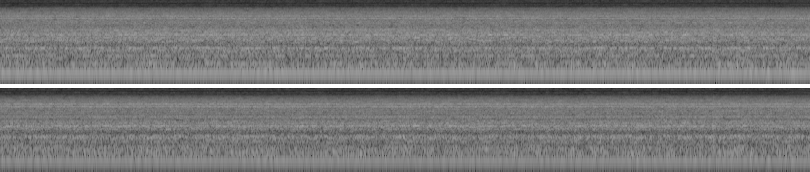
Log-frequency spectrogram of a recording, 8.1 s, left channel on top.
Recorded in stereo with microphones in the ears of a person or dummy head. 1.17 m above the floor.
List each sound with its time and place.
0.0 s a machine running: 25° right (ahead or behind), 1.1 m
